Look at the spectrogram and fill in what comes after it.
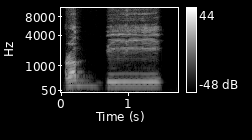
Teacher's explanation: را کے اوپر زبر ہے، را کو ہم پر پڑھیں گے. با یا زیر بی، ربی، یہاں مد منفصل ہو رہا ہے.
